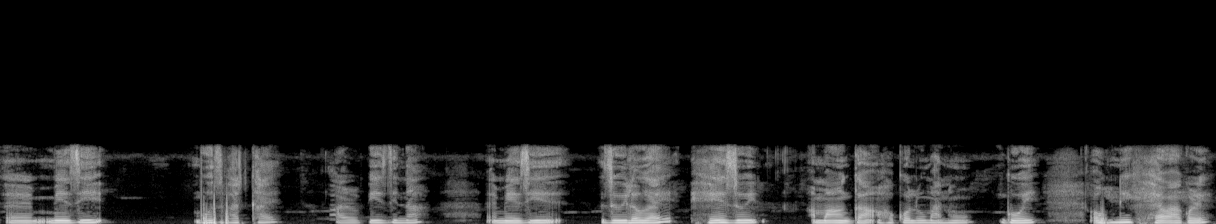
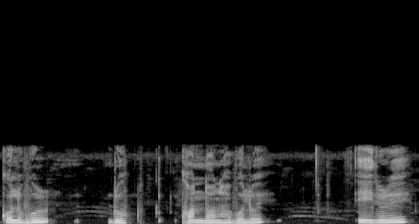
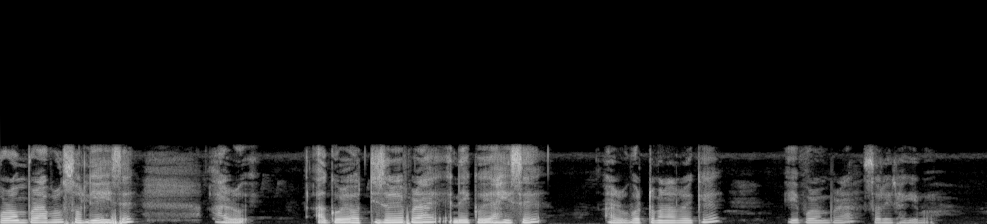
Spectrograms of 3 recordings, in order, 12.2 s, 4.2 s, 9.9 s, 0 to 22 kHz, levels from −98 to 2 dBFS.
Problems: background sounds at intervals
